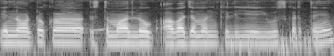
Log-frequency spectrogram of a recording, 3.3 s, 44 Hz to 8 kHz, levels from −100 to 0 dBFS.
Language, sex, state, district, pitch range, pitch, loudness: Hindi, male, Uttar Pradesh, Budaun, 145-150 Hz, 145 Hz, -18 LUFS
